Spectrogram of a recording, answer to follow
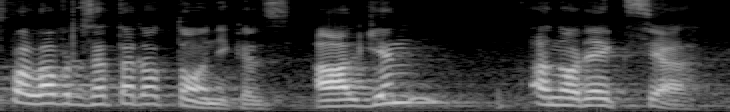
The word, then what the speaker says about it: alguien: Alguien, anorexia. Qual a sílaba tônica de alguien? Al.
